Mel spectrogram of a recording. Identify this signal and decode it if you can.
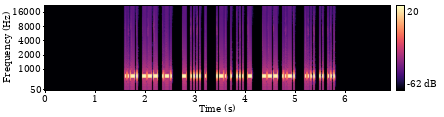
Morse code, heard as a keyed tone, about 44 wpm, 700 Hz. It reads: FOR THE REST OF HIS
